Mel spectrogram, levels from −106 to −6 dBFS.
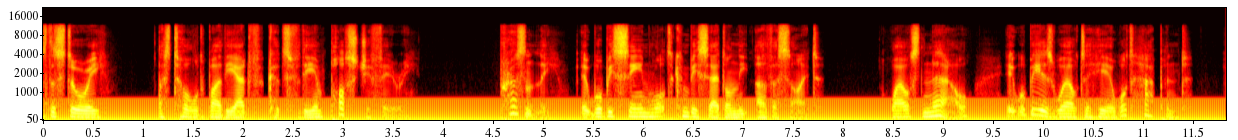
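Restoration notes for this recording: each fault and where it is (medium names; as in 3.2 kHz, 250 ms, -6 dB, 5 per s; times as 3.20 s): buzz 50 Hz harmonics 15 -31 dBFS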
